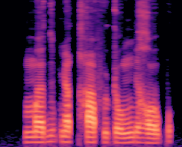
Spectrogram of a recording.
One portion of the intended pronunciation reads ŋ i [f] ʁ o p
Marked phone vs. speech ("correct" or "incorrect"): incorrect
